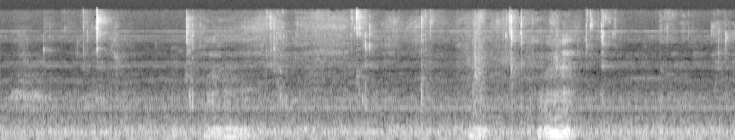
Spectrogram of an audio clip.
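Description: A man chewing a forkful of potato salad, with small mouth clicks and a few short hums from his throat in between.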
